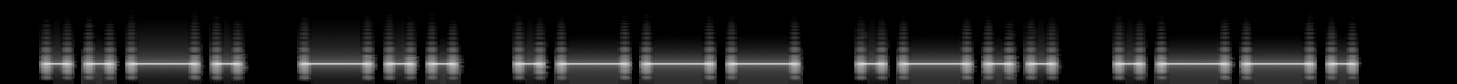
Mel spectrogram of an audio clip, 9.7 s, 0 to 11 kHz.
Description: Morse code, heard as a keyed tone, about 8 wpm, 800 Hz. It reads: FDJLP
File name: LEZIONI / 8 YJ45 / 8 YJ 8wpm 3313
